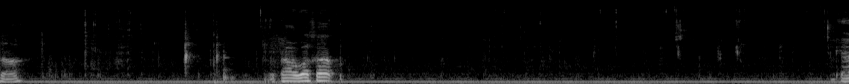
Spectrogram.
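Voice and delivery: talking while chewing; speaking around food; mouth full. Real, not acted.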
